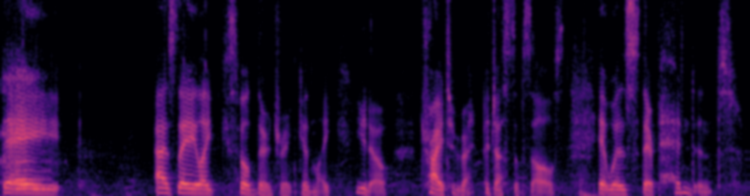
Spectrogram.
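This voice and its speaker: A woman's voice: lowish voice, animated, measured pace. A woman playing a tabletop game, improvising as she describes what her character does.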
